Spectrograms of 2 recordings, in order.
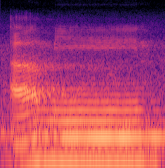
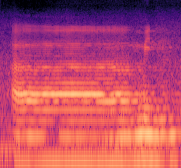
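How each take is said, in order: First: The first vowel is short, the second long. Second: The first vowel is long, the second short. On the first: The speaker calls it right. "pendek panjang, a-nya pendek" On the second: The speaker calls it wrong. "panjang pendek"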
